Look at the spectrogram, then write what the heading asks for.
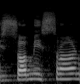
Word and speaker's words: सम्मिश्रण: ख्याल गर्नुहोस् भाइ बहिनीहरू, हामी सम्मिश्रण भनिरहेका हुन्छौँ।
